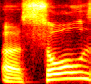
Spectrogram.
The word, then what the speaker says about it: Soule: Charles Soule is the way they pronounce his last name. I always thought it was Sewell, but I don't know, they call it Soule.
